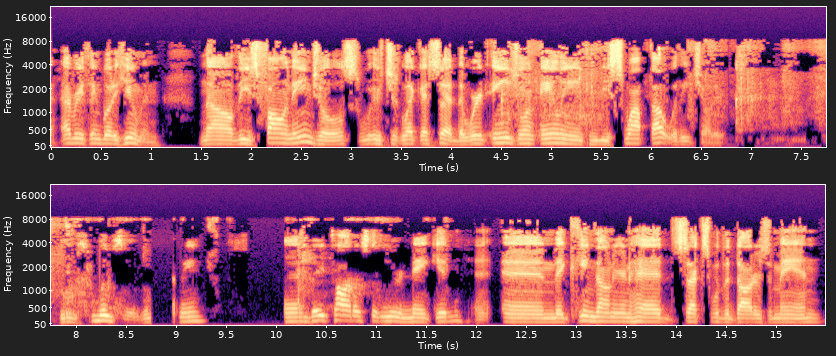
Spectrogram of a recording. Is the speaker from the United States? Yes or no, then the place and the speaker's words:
yes; New York, United States; I'm from New York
